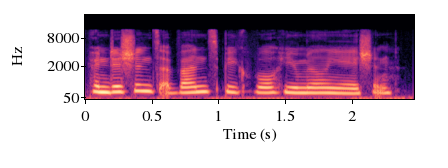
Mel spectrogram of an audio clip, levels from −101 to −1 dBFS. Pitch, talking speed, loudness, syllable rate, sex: 230 Hz, 95 wpm, -15 LUFS, 5.2 syllables/s, female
